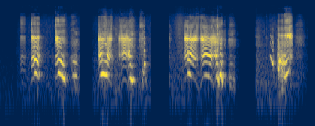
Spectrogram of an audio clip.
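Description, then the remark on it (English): A baby's "eh" cry, the kind signalling a need to burp, made by tightening the stomach muscles to bring up wind: four loud, strained, high-pitched bursts separated by short pauses, with no other voices. “So the next one would be eh, which is indicating that they need to burp.”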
